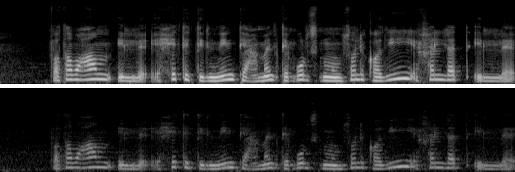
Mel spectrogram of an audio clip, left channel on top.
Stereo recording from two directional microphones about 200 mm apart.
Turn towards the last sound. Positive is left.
turn(degrees=50)  # may be behind; listen again after turning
